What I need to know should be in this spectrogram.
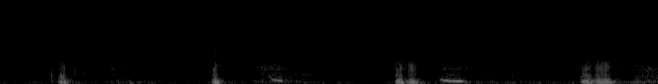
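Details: Shih-poo dog snoring while asleep: soft, irregular low snorting breaths with brief whistly notes.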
